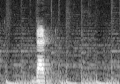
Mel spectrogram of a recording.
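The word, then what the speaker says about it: debt: silent है डाउट शक डेट इसमें भी बी साइलेंट है डेट कर्ज सब्बल लतीफ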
